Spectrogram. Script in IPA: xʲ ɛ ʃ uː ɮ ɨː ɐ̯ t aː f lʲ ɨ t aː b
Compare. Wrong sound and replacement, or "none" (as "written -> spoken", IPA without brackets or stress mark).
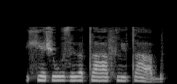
ɮ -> z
